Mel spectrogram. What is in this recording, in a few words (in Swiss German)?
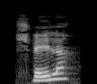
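"schwelle", Alsatian; medecine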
